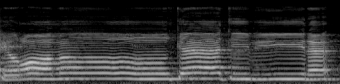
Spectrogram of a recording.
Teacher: دو زبر تنوین کے بعد حروف اخفا کے 15 حرفوں میں سے کاف آیا ہوا ہے، اس لیے دو زبر تنوین کی آواز کو ناک میں چھپا کر پڑھیں گے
